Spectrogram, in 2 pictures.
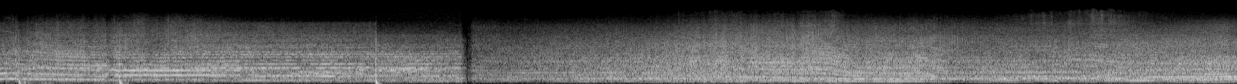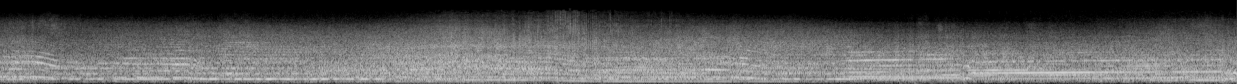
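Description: A Spyker race car at the Le Mans 24 Hours roars past, its loud engine note rising and falling steadily with shifting pitch through a sustained pass, with no one talking.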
